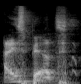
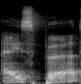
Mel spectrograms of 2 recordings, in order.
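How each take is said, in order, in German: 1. Die letzte Silbe klingt wie der Name 'Bert'. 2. Die letzte Silbe klingt wie das englische 'bird'. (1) "sondern Eisbärt" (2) "Er sagt ihm nicht Eisbird"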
